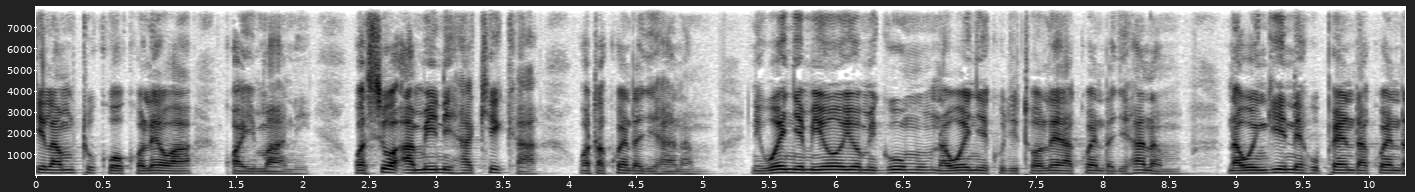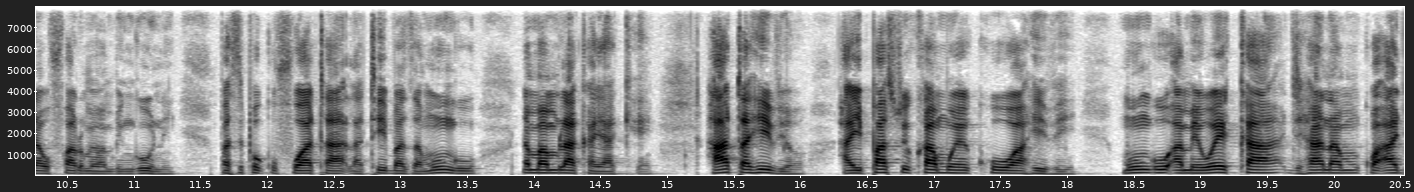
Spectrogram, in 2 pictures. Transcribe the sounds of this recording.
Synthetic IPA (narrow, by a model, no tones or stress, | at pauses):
kilam̩tukuɔkɔlɛwa | kwaimani | wasiwɔʔaminiɦakikʰa | watakwɛndaʄɛhanam̩ | niwɛɲɛmiɔjɔmiɠumunawɛɲɛkuʄitʰɔlɛakwɛndaʄɛɦanam̩nawɛŋɡinɛɦupɛndakwɛndaufaɾmɛwambiŋɡunipasi̥pɔkufuatʰaɾatiɓazamuŋɡu | namam̩lakajakʰɛ | hataɦivjɔ | haipaswikʰamwɛkʰuwaɦivi | muŋɡuʔamɛwɛkaʄɛɦanam̩kwaa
